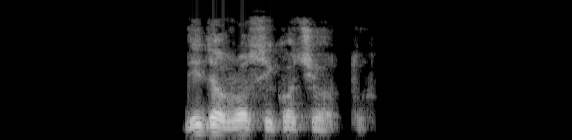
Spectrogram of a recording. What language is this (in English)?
Laz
